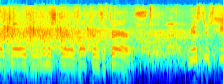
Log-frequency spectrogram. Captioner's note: some Applause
